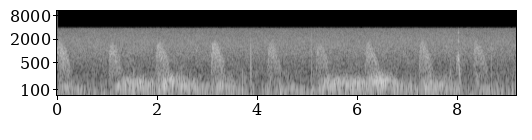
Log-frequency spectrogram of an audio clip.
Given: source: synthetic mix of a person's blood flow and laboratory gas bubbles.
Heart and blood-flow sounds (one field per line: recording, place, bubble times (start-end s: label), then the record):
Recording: Doppler ultrasound of blood flow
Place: subclavian vein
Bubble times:
7.82-7.91 s: bubbles
7.95-8.10 s: bubbles
From the record:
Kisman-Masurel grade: 122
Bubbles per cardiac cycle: 1 to 2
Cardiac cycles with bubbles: 10 to 50%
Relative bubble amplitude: moderate (0.250 to 0.450)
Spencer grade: 2 (many but less than half of the cardiac periods contain bubble signals, singularly or in groups)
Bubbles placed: anywhere in the cardiac cycle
